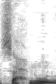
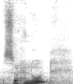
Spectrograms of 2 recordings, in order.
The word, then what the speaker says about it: سحنون: وسحنون اسم طائر معروف بحدة البصر وذكائه المفرط، فسمي سحنون، لقب عبد السلام هذا رحمه الله بسحنون، وتنطق بضم السين وفتحها، يقال سحنون ويقال سحنون، والأشهر في الاستعمال بالضم سحنون، وصفا له بهذا الطائر.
